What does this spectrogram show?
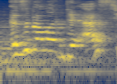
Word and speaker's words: Isabella d'Este: himself in then while I'm talking about art Isabella d'Este yeah that's how you pronounce it who is super famous and she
